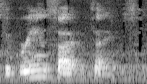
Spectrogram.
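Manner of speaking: normal talking voice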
